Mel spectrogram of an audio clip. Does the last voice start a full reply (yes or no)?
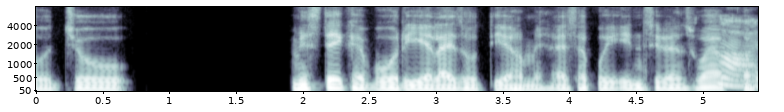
yes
